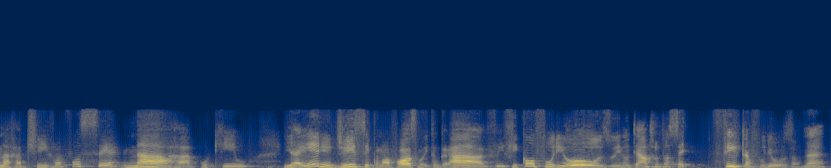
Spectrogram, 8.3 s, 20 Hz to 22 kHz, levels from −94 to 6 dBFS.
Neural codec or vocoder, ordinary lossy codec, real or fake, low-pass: codec, 16 kHz, 1 kbps, X-Codec, HuBERT features, trained on general audio; none; fake; none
